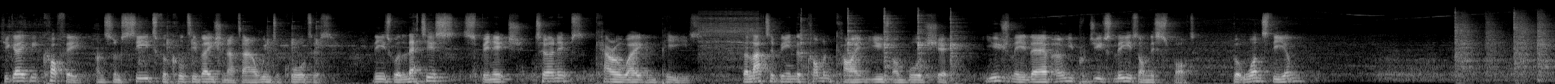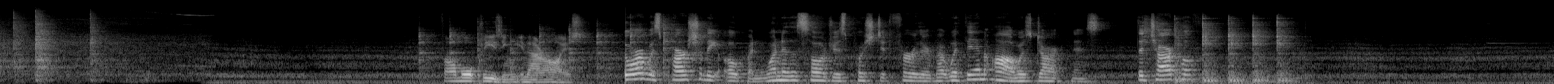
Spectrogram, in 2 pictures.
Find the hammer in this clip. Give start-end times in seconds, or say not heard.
1.4-3.2, 7.0-9.6, 14.6-16.6, 19.7-22.6, 26.9-28.7.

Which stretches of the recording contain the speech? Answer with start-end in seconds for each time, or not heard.
0.0-13.0, 19.9-27.5.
